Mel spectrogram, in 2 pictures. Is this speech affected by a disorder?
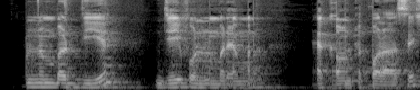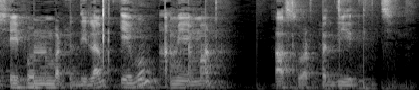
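No.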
